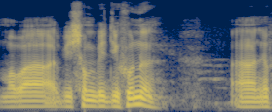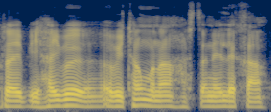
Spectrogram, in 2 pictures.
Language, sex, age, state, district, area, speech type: Bodo, male, 60+, Assam, Udalguri, urban, spontaneous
